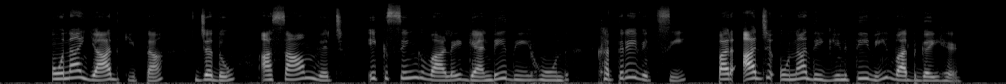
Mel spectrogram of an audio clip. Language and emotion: Punjabi, neutral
